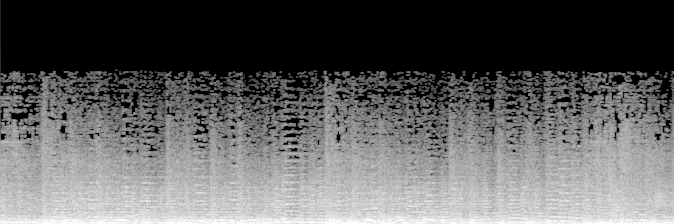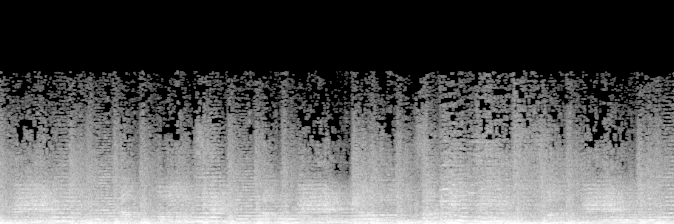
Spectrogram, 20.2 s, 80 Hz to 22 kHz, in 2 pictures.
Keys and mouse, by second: 5.1 z, 6.4 shift+middle click, 13.4 Tab, 16.6 Tab, 17.7 shift+middle click.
